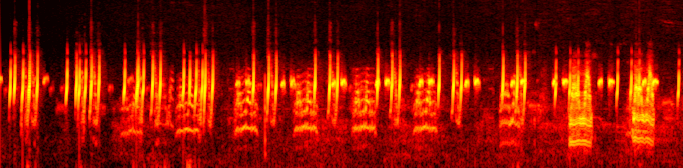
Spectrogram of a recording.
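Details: Common quail giving clear, sharp, liquid notes in short bursts of two to four, mixed with lower nasal, growling sounds at regular gaps. Calls overlap densely throughout, with no other sounds.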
